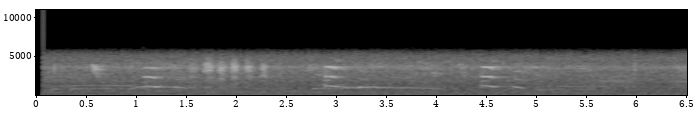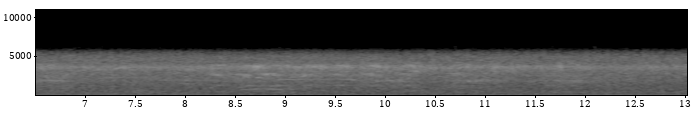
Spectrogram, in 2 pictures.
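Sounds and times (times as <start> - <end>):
steady hiss: 0.1 - 13.0
bird calls: 0.4 - 5.9, 8.2 - 12.0.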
